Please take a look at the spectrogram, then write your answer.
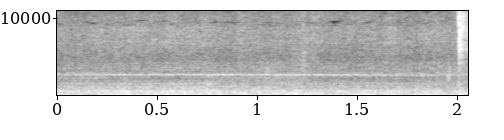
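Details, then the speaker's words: Kenmore top-load washer, model 110.20022013 (made by Whirlpool), complaint of being off balance and shaking violently, blamed on bad shocks; diagnostic-mode spin test: clicking, then a steady, even spinning hum with no banging; normal spin cycle. "Over here should be the spin cycle. You gonna hear like clicking noise, and it should go to the spin cycle. There we go. You can hear it spinning."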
